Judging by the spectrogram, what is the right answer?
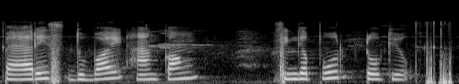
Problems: background sounds at intervals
